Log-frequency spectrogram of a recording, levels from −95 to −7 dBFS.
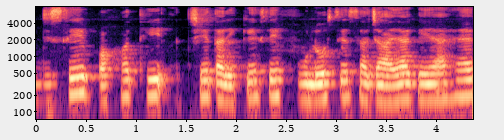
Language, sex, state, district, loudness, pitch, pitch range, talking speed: Hindi, female, Bihar, Purnia, -16 LUFS, 170 Hz, 160-185 Hz, 150 wpm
